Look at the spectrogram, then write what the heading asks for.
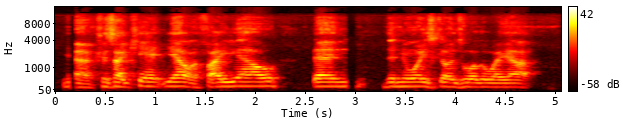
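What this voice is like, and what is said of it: Lower, quieter voice than usual. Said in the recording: “my voice is lower”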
